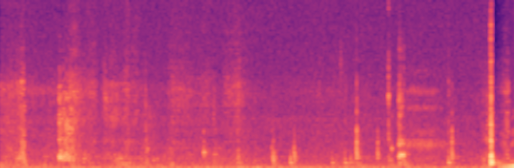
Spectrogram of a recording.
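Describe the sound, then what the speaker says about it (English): A sewing machine stitches through fabric in quick, rhythmic ticking bursts, close and moderately loud, with brief pauses between runs and a sharp click near the end. "Control my threads and continue to sew."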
